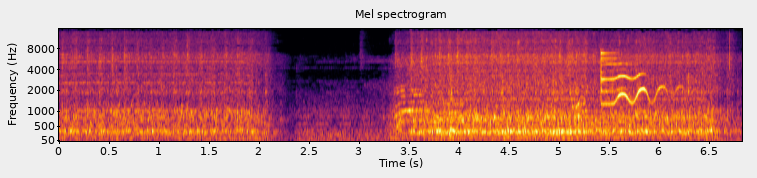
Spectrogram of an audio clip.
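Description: A sewing machine stitches a pillowcase with a fast, close mechanical whir, pausing briefly midway before running again at full speed, while a faint voice speaks lightly under it.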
